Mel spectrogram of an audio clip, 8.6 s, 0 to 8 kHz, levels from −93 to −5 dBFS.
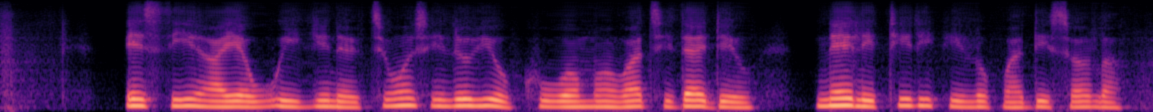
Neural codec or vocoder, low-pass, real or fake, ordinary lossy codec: codec, 16 kHz, 0.2 kbps, FocalCodec; none; fake; none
